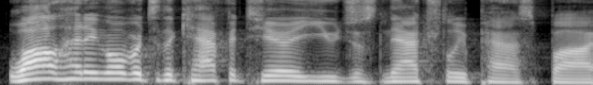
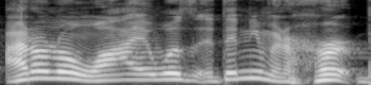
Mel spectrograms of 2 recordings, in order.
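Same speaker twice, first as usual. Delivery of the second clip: usual speaking voice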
